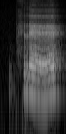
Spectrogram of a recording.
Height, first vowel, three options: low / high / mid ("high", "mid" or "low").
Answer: mid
